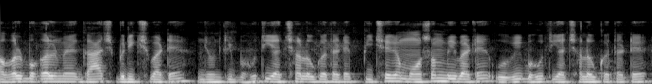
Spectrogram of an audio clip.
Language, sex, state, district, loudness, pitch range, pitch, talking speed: Bhojpuri, male, Bihar, Muzaffarpur, -15 LUFS, 115-130 Hz, 120 Hz, 200 wpm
